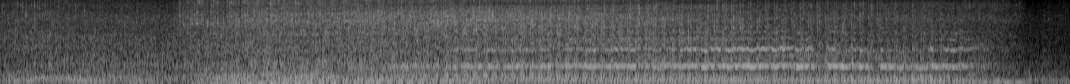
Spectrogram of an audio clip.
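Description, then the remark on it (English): A powerful supercharged car engine roars up loudly, then settles into a steady, throbbing idle with a faint high whine riding over the rumble, with no talking. “eBay even has cars with supercharged ponies.”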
